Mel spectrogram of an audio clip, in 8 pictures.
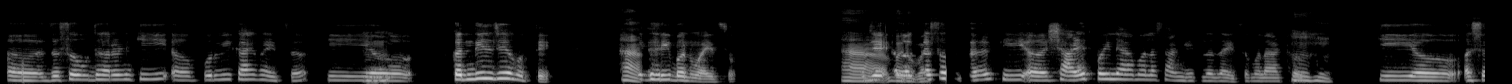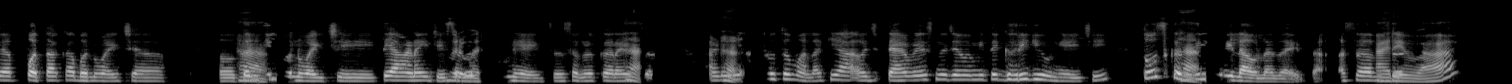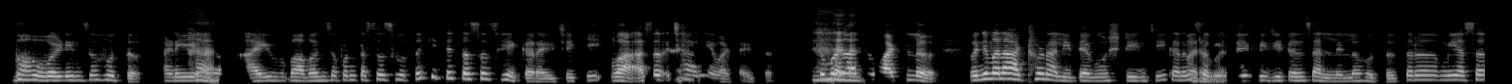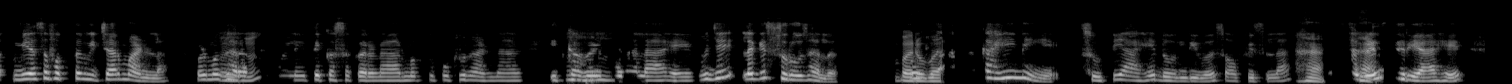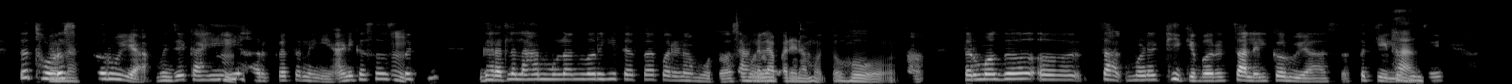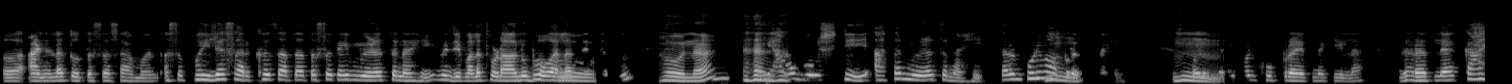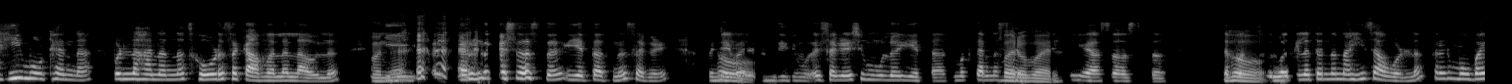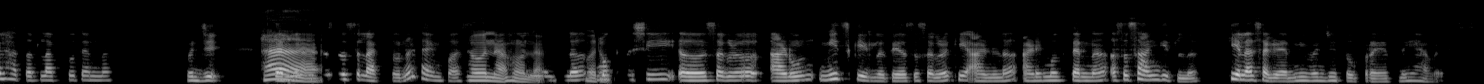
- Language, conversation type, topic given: Marathi, podcast, मर्यादित साधनसामग्री असतानाही आपण कल्पकता कशी वाढवू शकतो?
- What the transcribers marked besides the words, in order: tapping; distorted speech; static; other background noise; unintelligible speech; chuckle; laughing while speaking: "सगळेच फ्री"; chuckle; laugh; unintelligible speech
